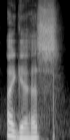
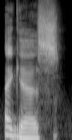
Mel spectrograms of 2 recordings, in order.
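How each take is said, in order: Both takes have the same delivery.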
